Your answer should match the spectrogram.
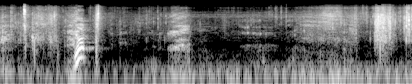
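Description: A short spoken command about a second in. After it come faint footsteps and rustling on dry leaves and dirt.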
